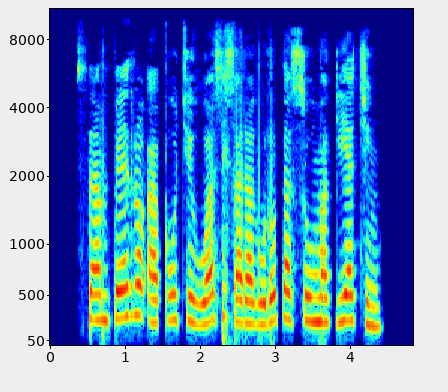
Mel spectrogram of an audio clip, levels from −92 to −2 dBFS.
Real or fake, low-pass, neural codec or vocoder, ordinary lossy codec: fake; 9.9 kHz; codec, 16 kHz in and 24 kHz out, 2.2 kbps, FireRedTTS-2 codec; AAC, 48 kbps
